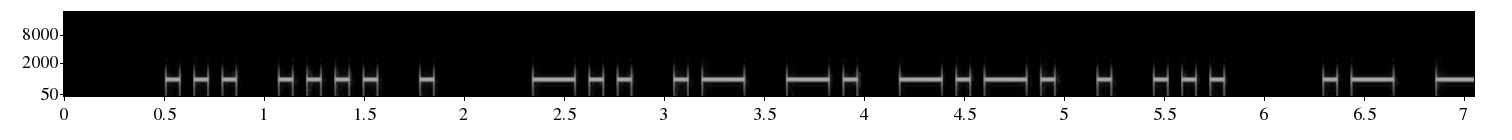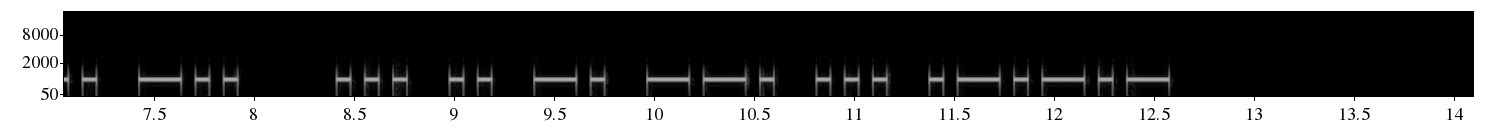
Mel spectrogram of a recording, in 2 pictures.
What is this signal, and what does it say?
Morse code, heard as a keyed tone, about 17 wpm, 700 Hz. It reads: SHE DANCES AND SINGS.
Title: Easy Phrases 17wpm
